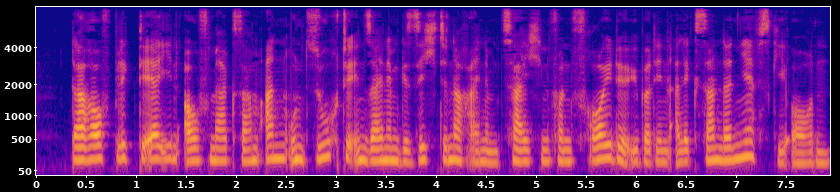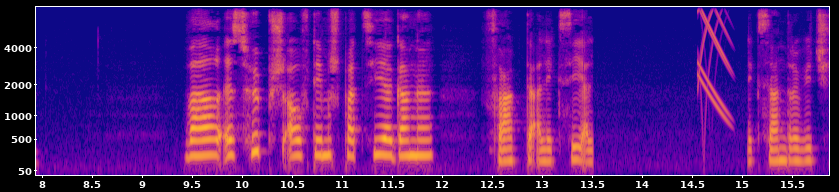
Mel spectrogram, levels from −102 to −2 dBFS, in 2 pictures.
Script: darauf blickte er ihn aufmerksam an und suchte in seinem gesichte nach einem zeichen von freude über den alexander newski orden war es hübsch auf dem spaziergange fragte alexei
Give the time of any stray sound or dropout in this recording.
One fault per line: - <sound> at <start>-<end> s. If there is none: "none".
- chirp at 14.6-14.9 s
